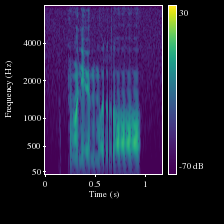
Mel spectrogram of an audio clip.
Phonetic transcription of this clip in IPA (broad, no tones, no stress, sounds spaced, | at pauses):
p ɔ̃ ɾʲ ø m o r ɔ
